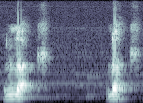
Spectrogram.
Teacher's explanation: um som curto arredondado com os lábios arredondados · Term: short you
